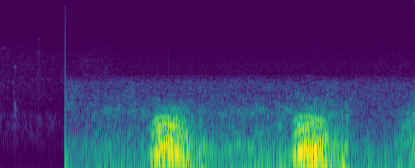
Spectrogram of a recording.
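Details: Aortic stenosis murmur.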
